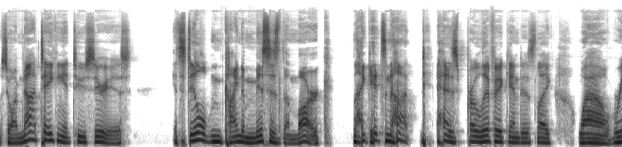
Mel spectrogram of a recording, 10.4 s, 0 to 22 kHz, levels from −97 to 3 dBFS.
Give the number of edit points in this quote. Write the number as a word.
one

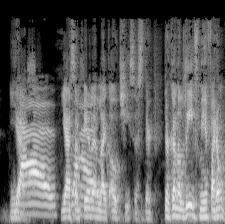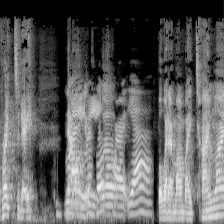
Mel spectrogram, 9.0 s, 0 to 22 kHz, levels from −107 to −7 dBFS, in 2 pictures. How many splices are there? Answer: two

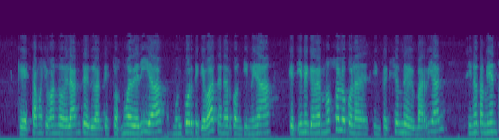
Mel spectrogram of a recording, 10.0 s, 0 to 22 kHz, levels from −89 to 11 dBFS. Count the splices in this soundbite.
zero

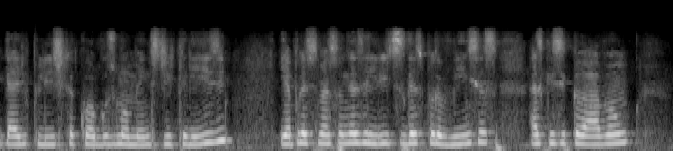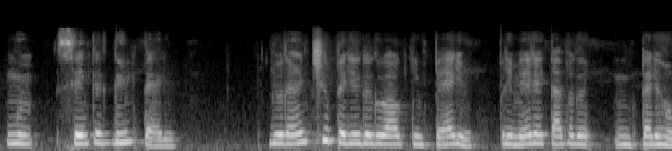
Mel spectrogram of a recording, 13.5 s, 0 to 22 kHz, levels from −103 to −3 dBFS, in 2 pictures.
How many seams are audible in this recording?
zero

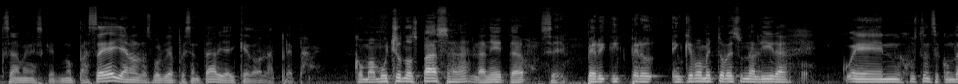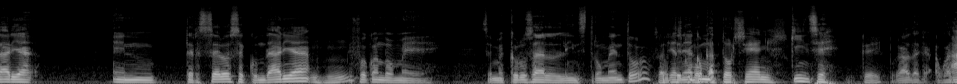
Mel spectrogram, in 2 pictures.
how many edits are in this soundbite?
zero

